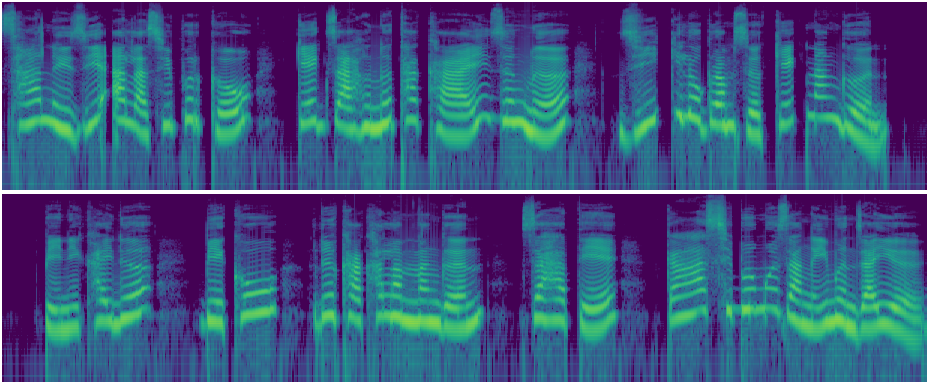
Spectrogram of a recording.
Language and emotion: Bodo, happy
